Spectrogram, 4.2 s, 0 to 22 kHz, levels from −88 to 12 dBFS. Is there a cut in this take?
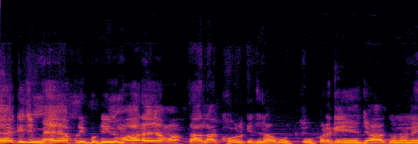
yes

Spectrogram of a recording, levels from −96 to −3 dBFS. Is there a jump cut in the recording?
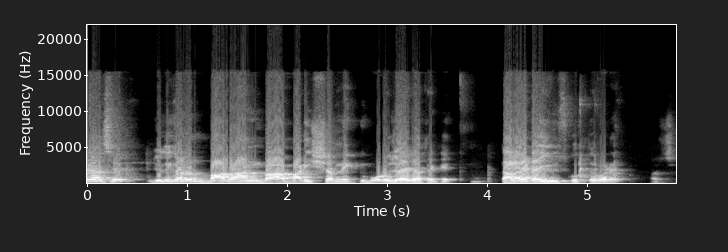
no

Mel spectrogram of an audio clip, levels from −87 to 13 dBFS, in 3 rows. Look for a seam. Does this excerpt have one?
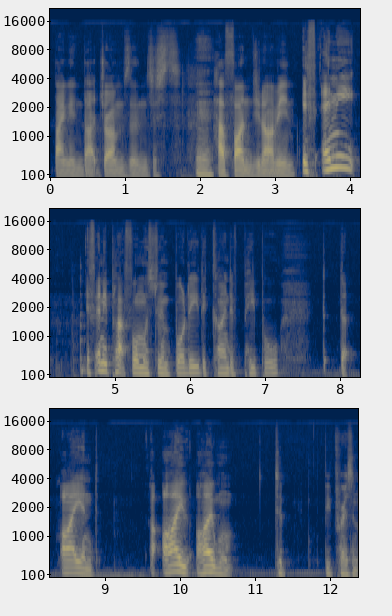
yes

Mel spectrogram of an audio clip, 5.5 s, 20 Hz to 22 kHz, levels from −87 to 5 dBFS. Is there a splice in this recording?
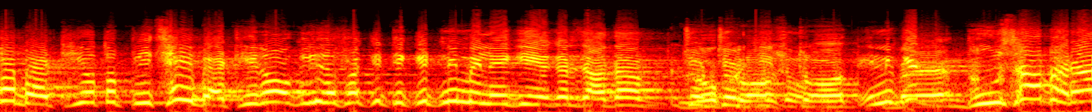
yes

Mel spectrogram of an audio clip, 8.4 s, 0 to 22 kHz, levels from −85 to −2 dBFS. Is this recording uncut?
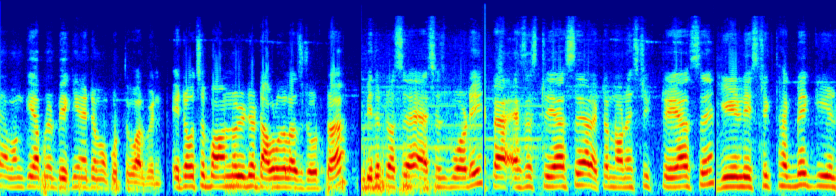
no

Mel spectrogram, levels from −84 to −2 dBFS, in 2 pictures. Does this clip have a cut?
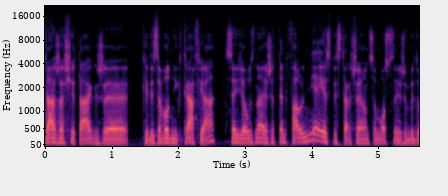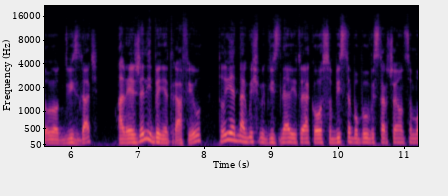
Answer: no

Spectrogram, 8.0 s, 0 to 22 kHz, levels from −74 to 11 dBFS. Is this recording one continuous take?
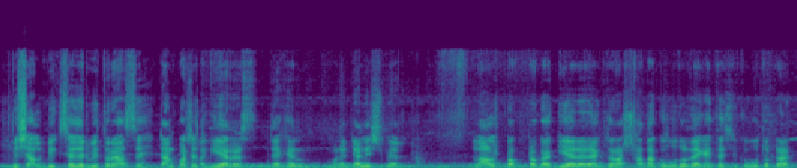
no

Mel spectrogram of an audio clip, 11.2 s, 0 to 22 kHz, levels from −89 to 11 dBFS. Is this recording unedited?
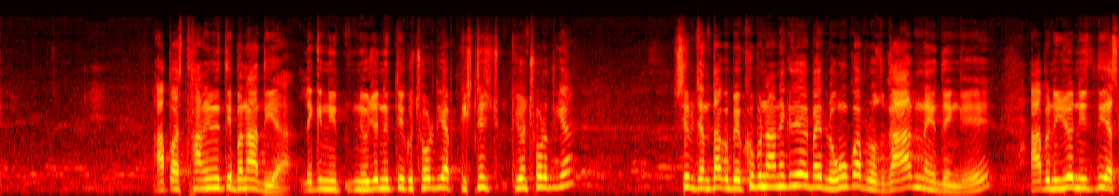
yes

